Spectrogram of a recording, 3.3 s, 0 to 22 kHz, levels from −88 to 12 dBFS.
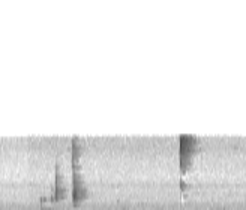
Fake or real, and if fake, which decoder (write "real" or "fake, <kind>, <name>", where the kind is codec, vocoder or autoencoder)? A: real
